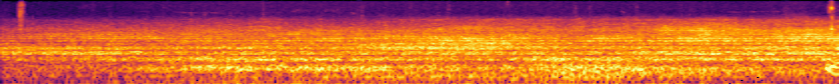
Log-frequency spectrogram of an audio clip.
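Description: Ryanair jet taxiing at Manchester Airport, a loud, steady engine roar and whine that swells slightly over time, heard from nearby outdoors with no talk.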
